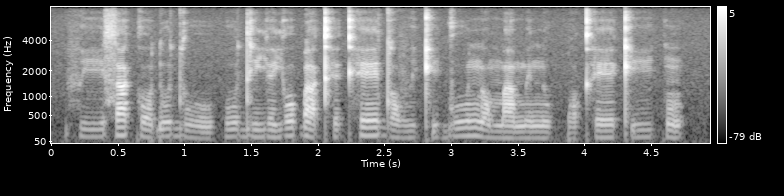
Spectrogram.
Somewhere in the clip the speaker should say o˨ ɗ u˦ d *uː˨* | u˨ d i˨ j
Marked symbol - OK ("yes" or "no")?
yes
